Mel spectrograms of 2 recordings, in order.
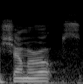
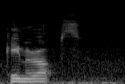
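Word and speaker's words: Chamaerops: tend to call it camera Ops because as far as I know in Latin they used to pronounce the letter c like a hard sort of K which made more of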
